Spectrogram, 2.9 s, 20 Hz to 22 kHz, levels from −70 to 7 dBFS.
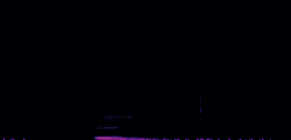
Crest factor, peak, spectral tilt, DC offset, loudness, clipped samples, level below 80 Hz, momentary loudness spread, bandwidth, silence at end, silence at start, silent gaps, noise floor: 18 dB; -30 dBFS; -7.5 dB/octave; under 0.1%; -47 LUFS; under 0.1%; -62 dBFS; 19 LU; 14.5 kHz; 0.25 s; 0.1 s; none; -75 dBFS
